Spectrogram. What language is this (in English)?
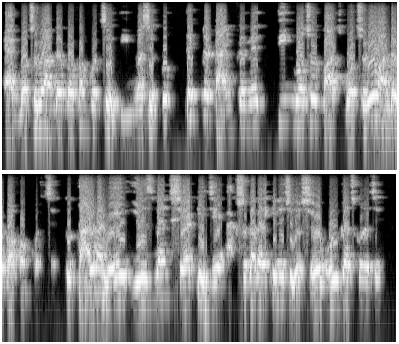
Bangla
